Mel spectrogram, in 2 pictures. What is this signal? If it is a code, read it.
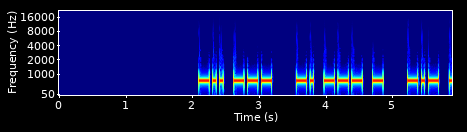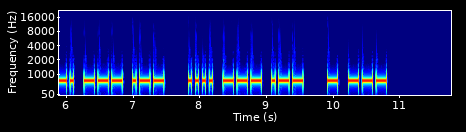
Morse code, heard as a keyed tone, about 23 wpm, 700 Hz. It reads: DO NOT KNOW HOW TO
